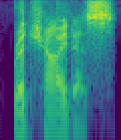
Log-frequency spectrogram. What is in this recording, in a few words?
"rachitis", American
